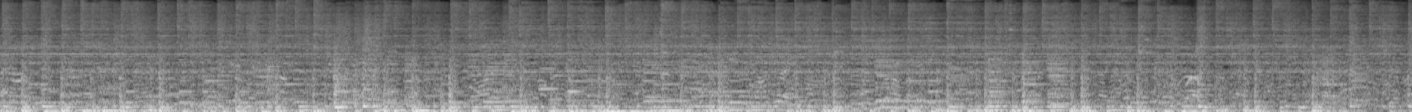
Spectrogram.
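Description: Live jazz played by a small acoustic group: grand piano over a walking double bass, with a drum kit keeping time.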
